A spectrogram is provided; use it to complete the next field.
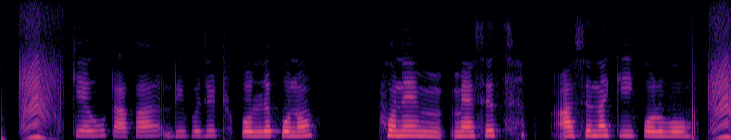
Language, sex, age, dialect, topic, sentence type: Bengali, female, 25-30, Rajbangshi, banking, question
